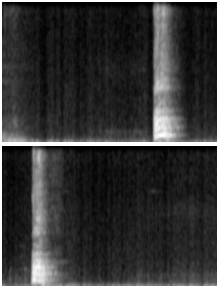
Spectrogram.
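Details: Pit bull, described as not mean or vicious, giving two loud single barks about a second apart, each a short broadband burst, in a quiet indoor setting.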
